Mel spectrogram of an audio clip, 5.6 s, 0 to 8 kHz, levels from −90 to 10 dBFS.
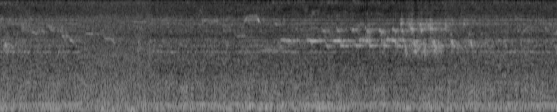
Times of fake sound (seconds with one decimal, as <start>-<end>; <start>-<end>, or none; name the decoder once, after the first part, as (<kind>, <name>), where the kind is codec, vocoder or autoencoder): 0.0-0.8 (vocoder, HiFi-GAN); 1.5-5.6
